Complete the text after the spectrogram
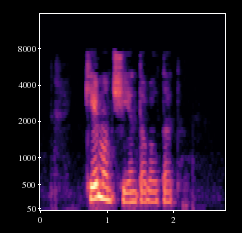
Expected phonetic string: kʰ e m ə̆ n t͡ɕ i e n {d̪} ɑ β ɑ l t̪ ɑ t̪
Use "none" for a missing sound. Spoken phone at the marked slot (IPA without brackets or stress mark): t̪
